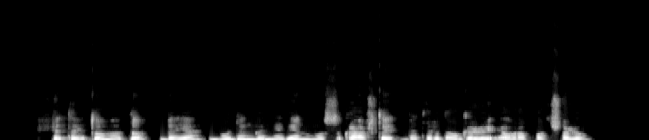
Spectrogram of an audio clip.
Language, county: Lithuanian, Tauragė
